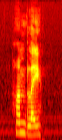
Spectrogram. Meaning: In a humble manner
- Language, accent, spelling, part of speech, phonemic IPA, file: English, US, humbly, adverb, /ˈhʌmbli/, En-us-humbly.ogg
